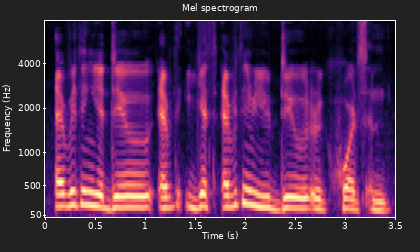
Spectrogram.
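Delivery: ordinary talk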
